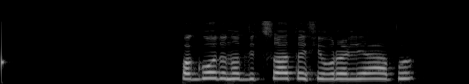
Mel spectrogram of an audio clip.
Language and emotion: Russian, sad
